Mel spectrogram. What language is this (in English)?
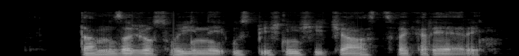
Czech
